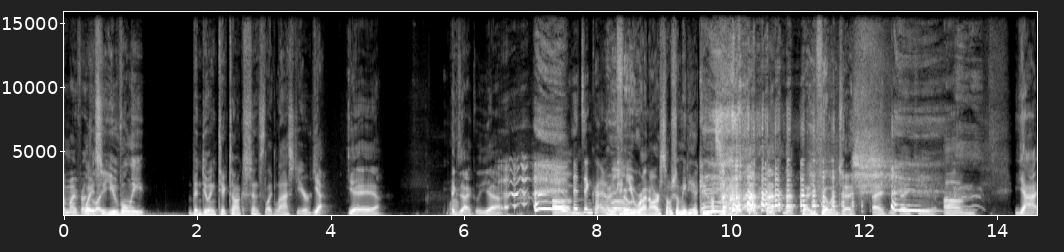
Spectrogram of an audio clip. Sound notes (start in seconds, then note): 6.5 chuckles; 9.6 all laughing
